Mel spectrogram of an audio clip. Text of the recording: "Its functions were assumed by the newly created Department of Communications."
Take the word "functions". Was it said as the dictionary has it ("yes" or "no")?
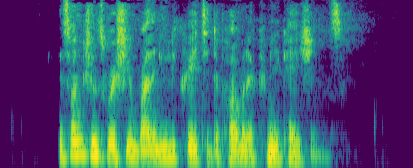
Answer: yes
